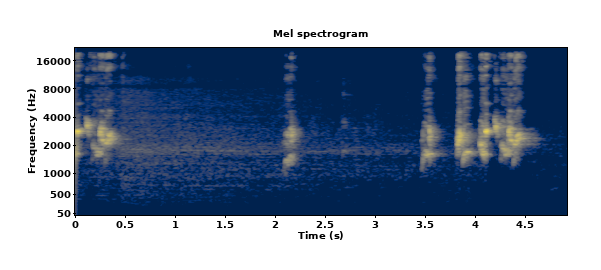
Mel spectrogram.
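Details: Morning song of a caged red-whiskered bulbul, meant to stimulate other caged birds: an opening warble, a lone chirp, then a lively burst of jumbled whistled notes.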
